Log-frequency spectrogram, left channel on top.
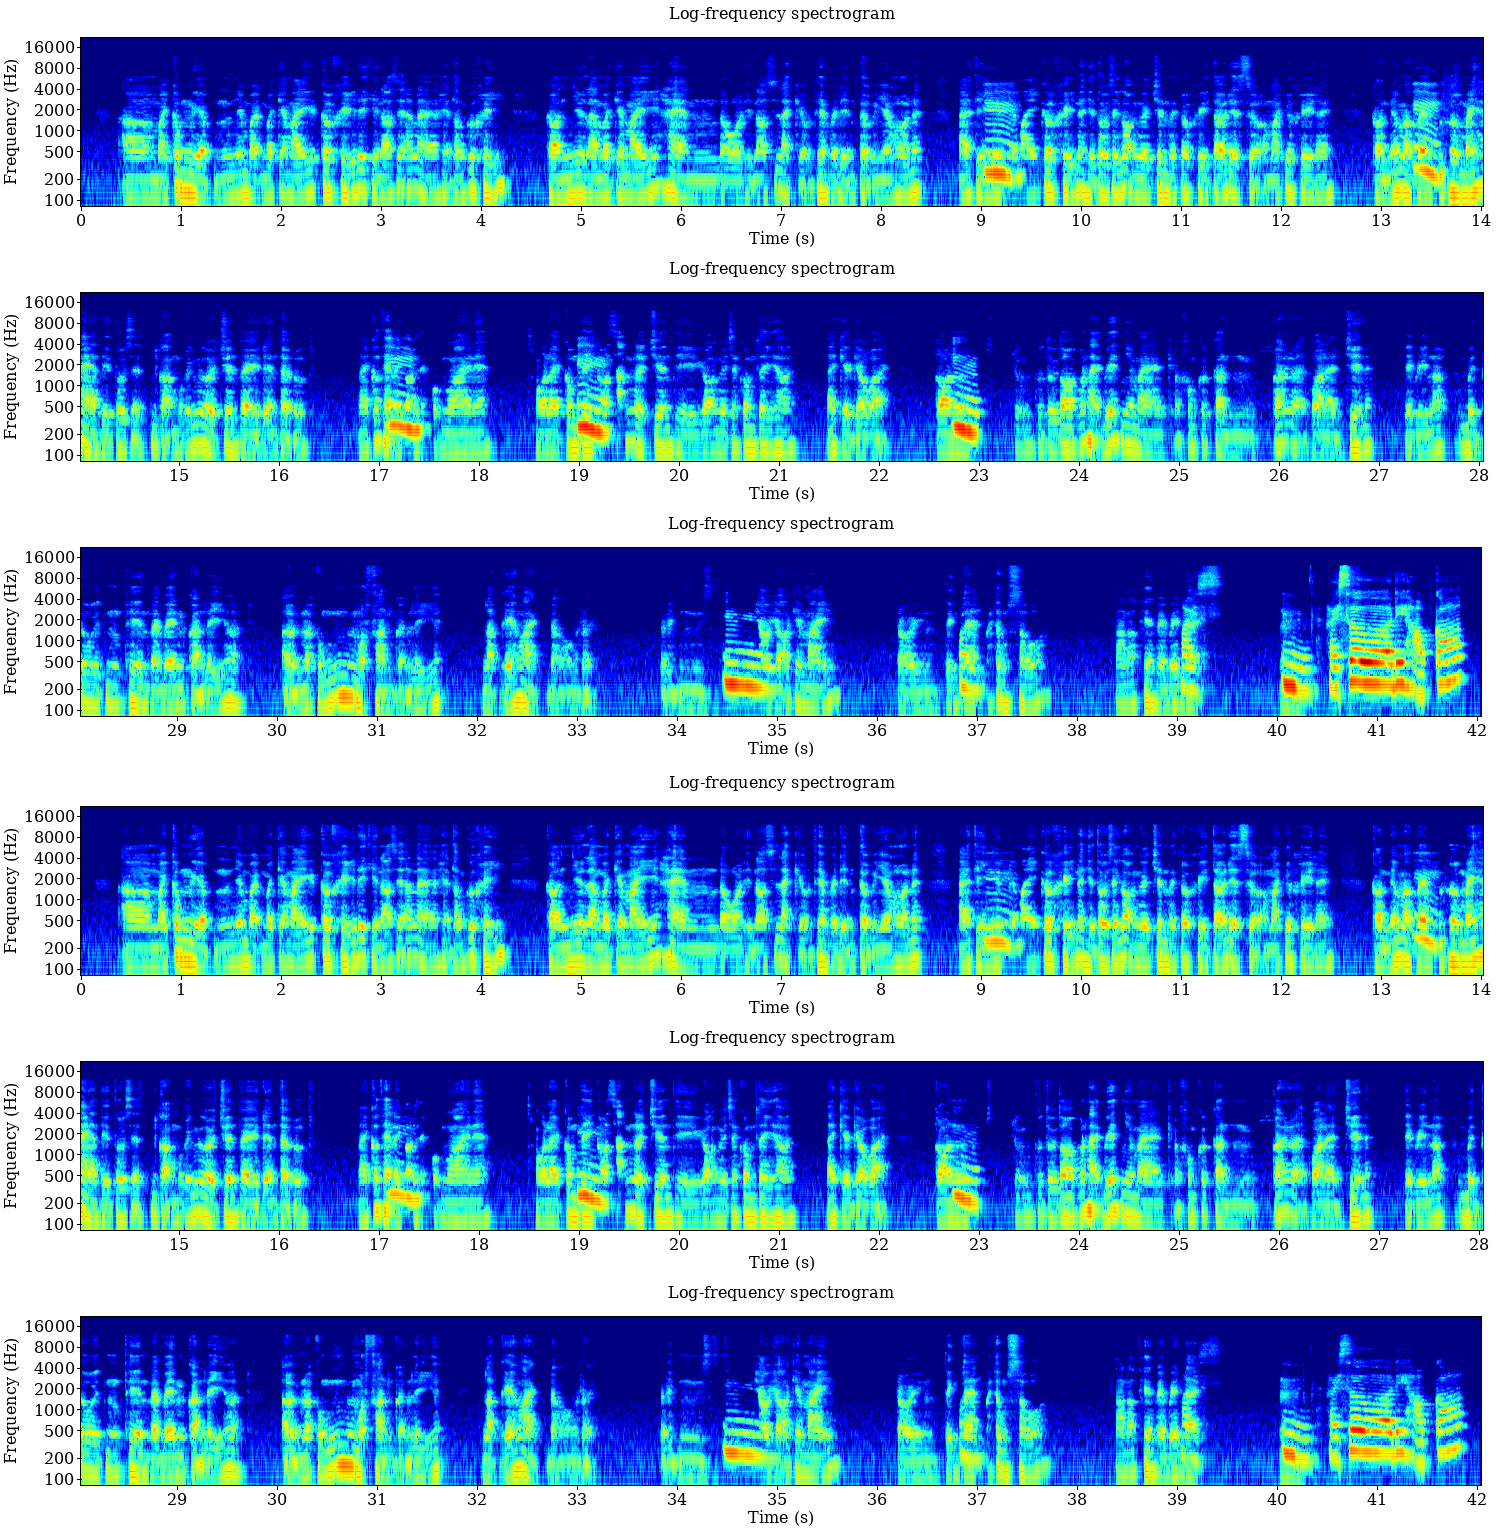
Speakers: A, on the right (about 40°); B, on the left (about 55°).
A: ờ, máy công nghiệp như mấy, mấy cái máy cơ khí đi thì nó sẽ là hệ thống cơ khí còn như là mấy cái máy hàn đồ thì nó sẽ là kiểu thiên về điện tử nhiều hơn đấy. đấy thì
B: ừ
A: như cái máy cơ khí này thì tôi sẽ gọi người chuyên về cơ khí tới để sửa máy cơ khí đấy còn nếu mà về
B: ừ
A: hơn máy hàn thì tôi sẽ gọi một cái người chuyên về điện tử đấy có thể
B: ừ
A: là gọi dịch vụ ngoài nè hoặc là công
B: ừ
A: ty có sẵn người chuyên thì gọi người trong công ty thôi đấy kiểu kiểu vậy còn
B: ừ
A: tụi, của tụi tôi vẫn phải biết nhưng mà kiểu không có cần có loại gọi là chuyên ấy tại vì nó bên tôi thiên về bên quản lý hơn ở nó cũng một phần quản lý ấy. lập kế hoạch đồ rồi, rồi ừ,
B: ừ
A: theo dõi cái máy rồi tính
B: ừ
A: toán mấy thông số nó nó thiên về bên
B: hồi
A: đấy
B: x-
A: ừ.
B: ừ hồi xưa đi học có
